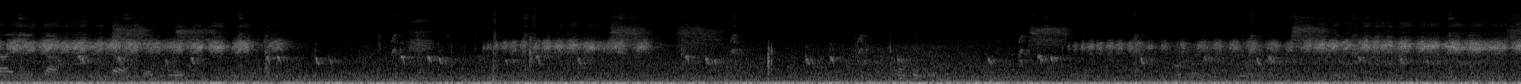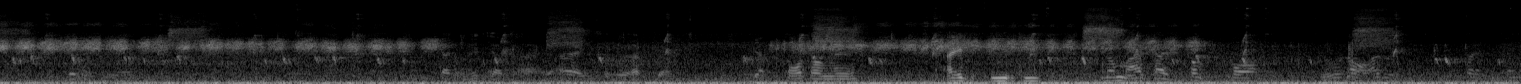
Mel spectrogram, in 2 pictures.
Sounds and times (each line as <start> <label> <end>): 0.0 Birdsong 30.4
